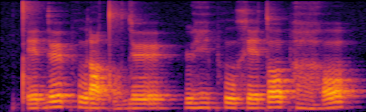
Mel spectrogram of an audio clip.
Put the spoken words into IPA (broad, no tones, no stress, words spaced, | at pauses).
tʼe d̪øpʰuɾɑ tʼɔ̤dø | ɳe̤pʰu xetɔ pʰa̤ɦɔ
